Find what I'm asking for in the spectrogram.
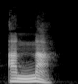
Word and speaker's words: annà: Andare diventa andà. – In realtà diventa annà, sempre per quella regola per cui mondo diventa monno.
